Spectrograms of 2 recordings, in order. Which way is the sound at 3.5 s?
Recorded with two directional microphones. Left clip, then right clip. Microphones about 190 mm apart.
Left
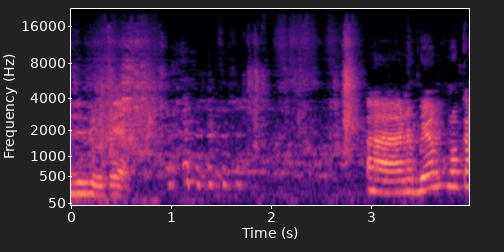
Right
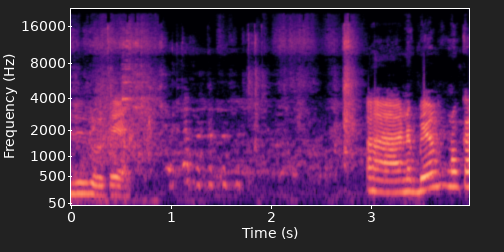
25° right (ahead or behind).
